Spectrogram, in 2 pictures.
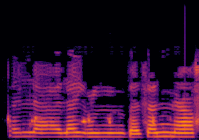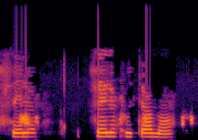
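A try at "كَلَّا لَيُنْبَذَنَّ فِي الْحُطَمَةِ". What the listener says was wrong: Better, yeah, alhamdulillah.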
